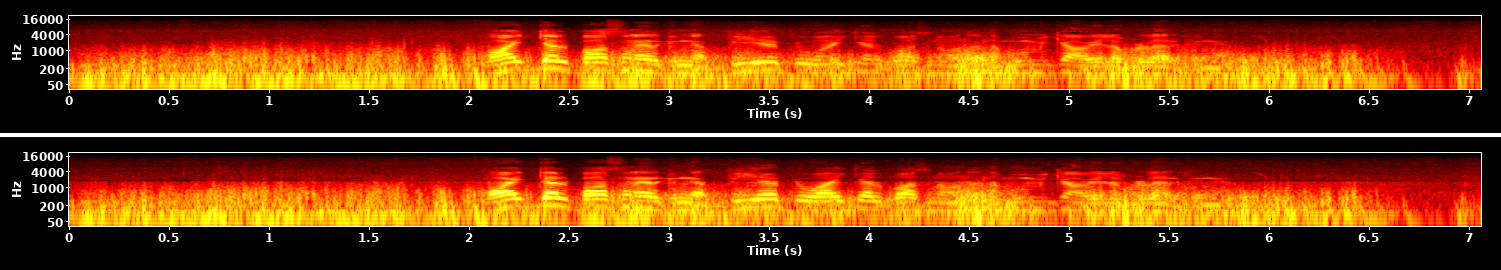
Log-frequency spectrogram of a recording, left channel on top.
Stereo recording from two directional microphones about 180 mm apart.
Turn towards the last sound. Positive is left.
turn(degrees=15)  # may be behind; listen again after turning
